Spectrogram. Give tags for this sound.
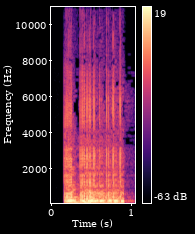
Home-made; Scifi

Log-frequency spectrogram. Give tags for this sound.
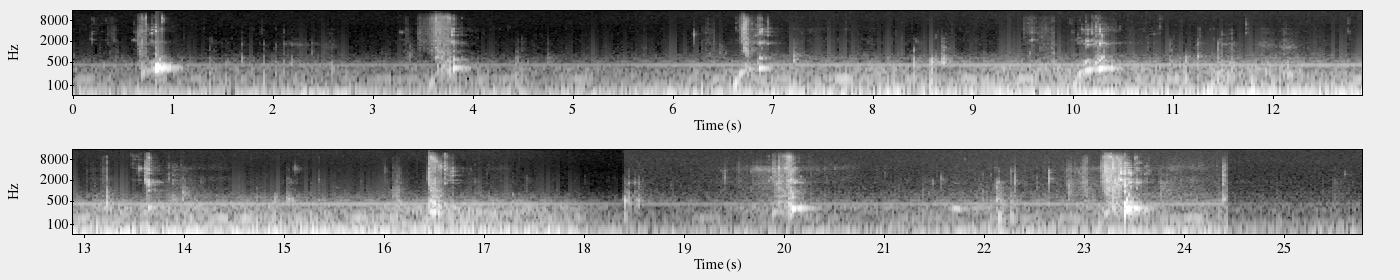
beer; bottle; drink; liquid; moving

